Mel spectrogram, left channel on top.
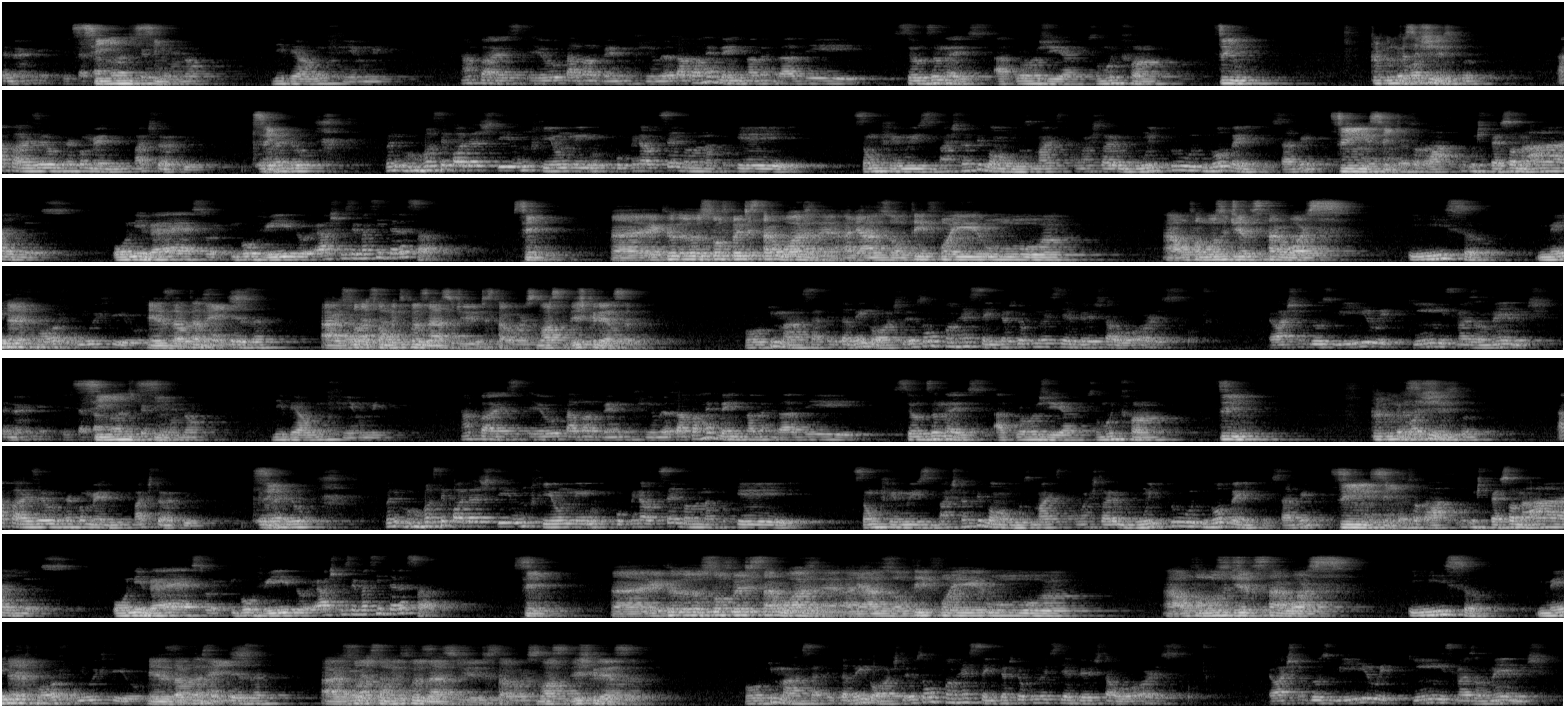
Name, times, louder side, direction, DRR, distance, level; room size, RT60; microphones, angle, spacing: voice 1, 0.0-2.0 2.7-3.8 4.6-8.6 8.9-11.6 13.9-14.7 15.6-17.6 18.1-18.8 19.5-23.6 24.2-28.8 29.6-31.9 32.3-35.6 45.3-46.0 46.6-48.3 48.6-49.6 50.3-51.0 54.3-58.6 59.5-62.3, equal, 15° right, 0 dB, 0.7 m, -24 dB
voice 2, 0.7-1.6 12.2-12.4 13.7-14.5 18.1-18.4 28.9-29.6 36.4-36.7 37.3-41.8 42.8-44.7 46.9-47.1 48.3-49.3 50.0-53.2, left 1 dB, 75° left, -5 dB, 2.9 m, -20 dB
12.5 x 7.0 x 3.3 m, 0.96 s
head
